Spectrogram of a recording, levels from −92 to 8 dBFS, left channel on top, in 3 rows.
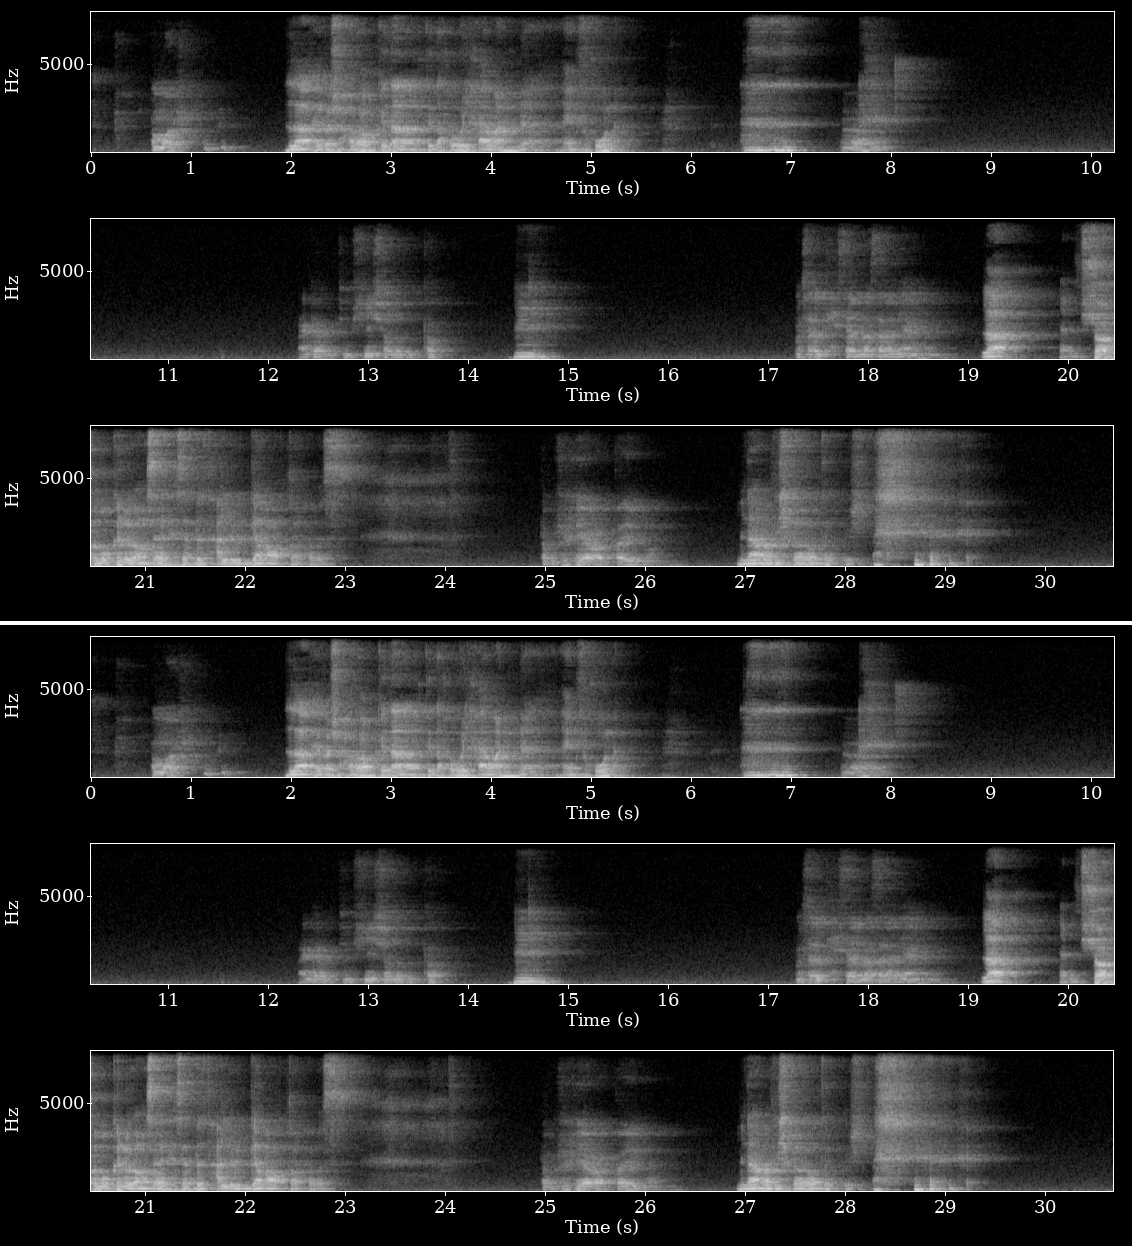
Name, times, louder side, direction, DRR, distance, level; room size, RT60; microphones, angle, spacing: voice 1, 0.6-1.2 5.7-5.8 6.5-6.8 7.5-8.0 12.3-13.7 17.3-18.8 25.0-26.2, left 1 dB, 85° left, -5 dB, 1.2 m, -26 dB
voice 2, 1.9-5.3 6.5-7.0 7.7-7.9 14.5-14.8 19.1-19.4 19.9-23.0 23.4-23.5 26.9-29.3, right 1 dB, 15° right, 0 dB, 0.4 m, -18 dB
4.4 x 2.9 x 2.4 m, 0.76 s
head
